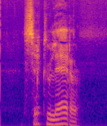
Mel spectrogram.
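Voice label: "circulaire", Dutch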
